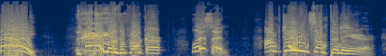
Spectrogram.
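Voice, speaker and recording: A put-on character voice at a fairly high pitch moves at a very slow pace. Long, frequent pauses break up the speech. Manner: shouting, aggressive.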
